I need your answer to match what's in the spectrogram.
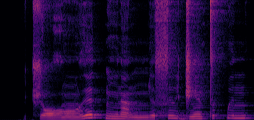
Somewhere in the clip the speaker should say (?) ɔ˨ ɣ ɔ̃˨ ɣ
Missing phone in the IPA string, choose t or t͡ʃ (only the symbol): t͡ʃ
